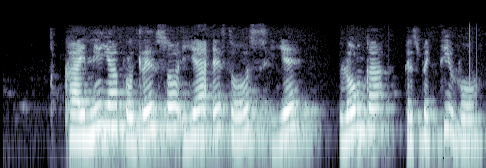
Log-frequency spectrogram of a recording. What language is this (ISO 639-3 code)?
epo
